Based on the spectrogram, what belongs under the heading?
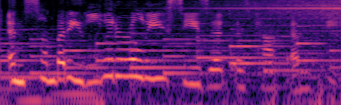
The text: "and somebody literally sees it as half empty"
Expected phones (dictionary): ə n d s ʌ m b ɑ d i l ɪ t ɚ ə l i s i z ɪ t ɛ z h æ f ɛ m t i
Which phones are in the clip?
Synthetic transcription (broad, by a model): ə n s ʌ m b ɑ d i l ɪ t ɚ l i s i z ɪ t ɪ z h æ f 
